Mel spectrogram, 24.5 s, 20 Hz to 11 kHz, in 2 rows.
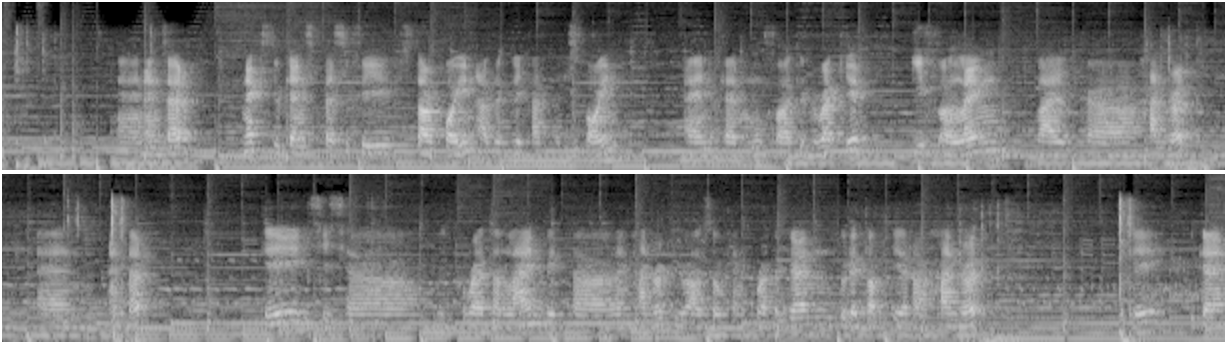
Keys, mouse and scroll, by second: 0.0-1.3 typing, 5.6 click, 11.1-12.2 typing, 13.1 Return, 14.7 scroll up 1, 16.3 middle click, 21.4-22.5 typing, 23.2 Return.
